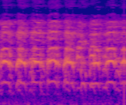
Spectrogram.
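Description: Kookaburra giving a raucous, rapid run of harsh, chuckling notes, about five per second, over a steady hiss of background noise.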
